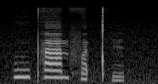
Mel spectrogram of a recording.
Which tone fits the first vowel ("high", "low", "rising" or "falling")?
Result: high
